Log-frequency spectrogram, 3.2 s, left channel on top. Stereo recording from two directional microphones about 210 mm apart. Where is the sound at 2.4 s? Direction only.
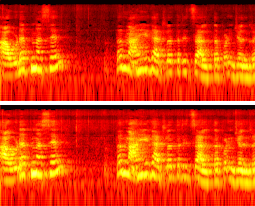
30° left (ahead or behind).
